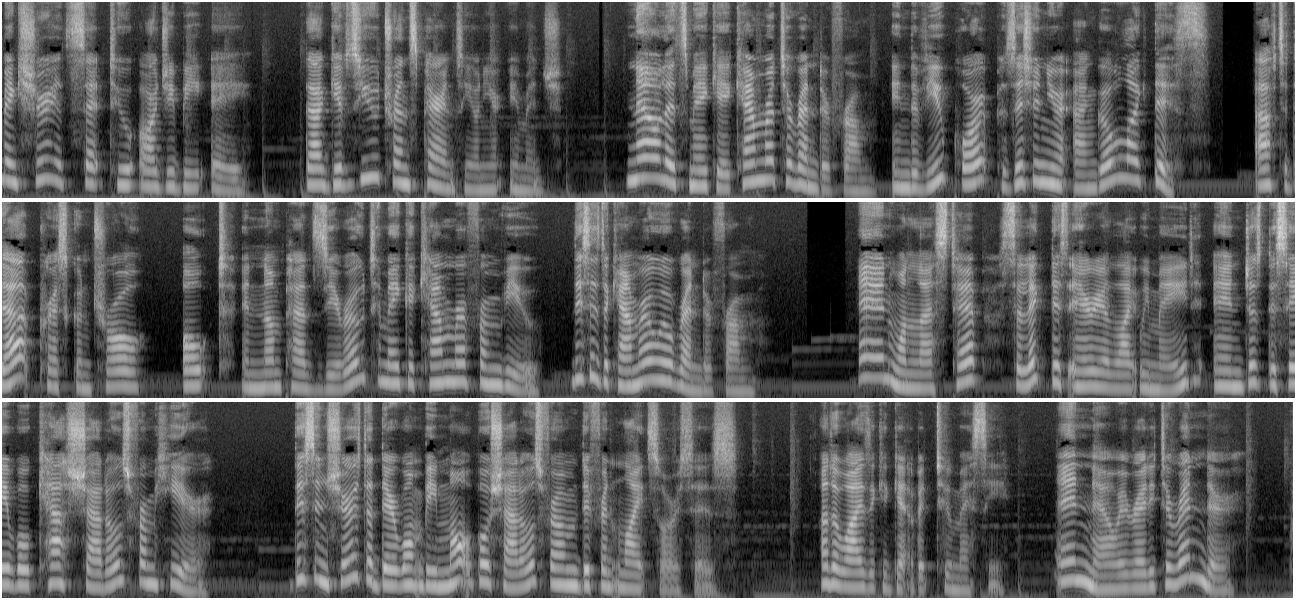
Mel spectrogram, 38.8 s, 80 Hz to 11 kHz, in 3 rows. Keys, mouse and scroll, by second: 6.5 right click, 10.1-38.7 drag, 14.5 ctrl+alt+KP_0, 23.3 middle click, 23.3 right click, 25.0 middle click, 25.0 right click, 27.3 middle click, 27.3 right click.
